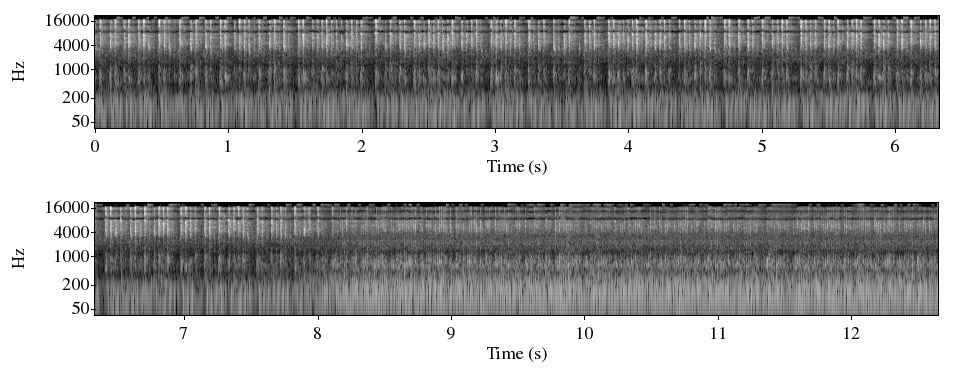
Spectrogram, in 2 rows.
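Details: 1964 Mercury Comet V8, freshly built with FloTek 180cc aluminum heads, Trick Flow Stage 1 cam, Victor Jr. intake and 1-5/8" headers, first start: lumpy, uneven idle rising to a heavy drone; owner suspects fouled plugs, smoke, and too-rich idle from mismatched carb springs.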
